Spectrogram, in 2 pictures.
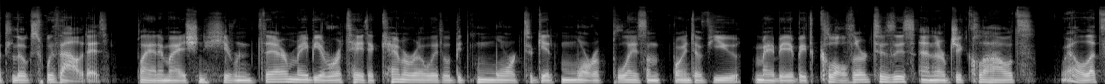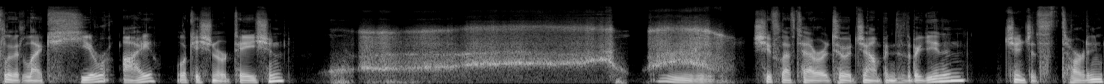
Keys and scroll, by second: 6.0 shift+Right, 6.8-9.0 typing, 10.8 s, 11.1 q, 12.8 i, 19.0 shift+Left, 20.4 shift+`, 21.1 shift+d, 21.8 w.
